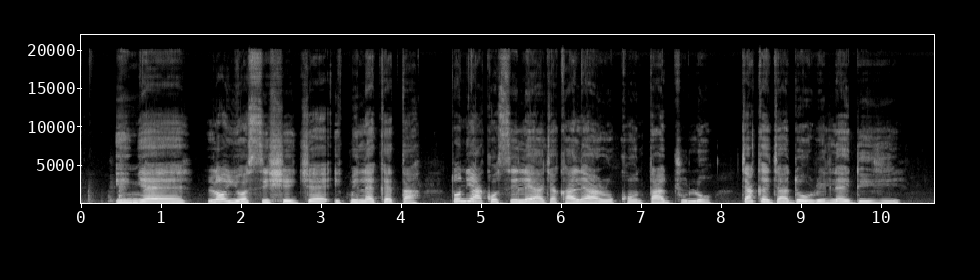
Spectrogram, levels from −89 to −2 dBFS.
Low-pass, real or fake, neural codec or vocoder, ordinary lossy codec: none; fake; vocoder, 48 kHz, 128 mel bands, Vocos; none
